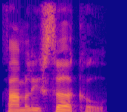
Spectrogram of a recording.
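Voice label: "family circle", English, British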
